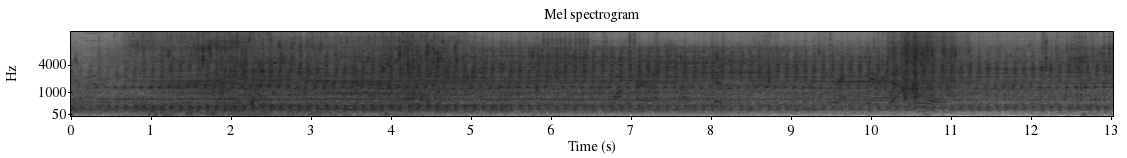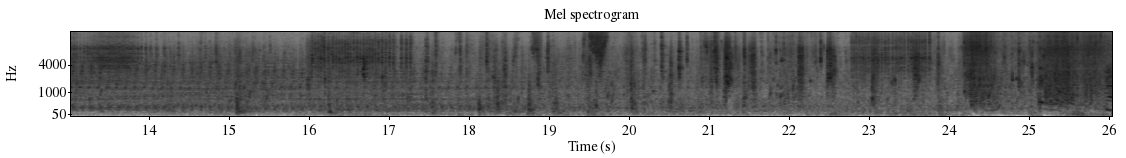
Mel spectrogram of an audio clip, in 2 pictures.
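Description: Boat outboard motor running steadily at low speed. In the second half, irregular splashes and knocks come as a hooked chinook salmon thrashes at the surface beside the boat and is brought to the landing net.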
